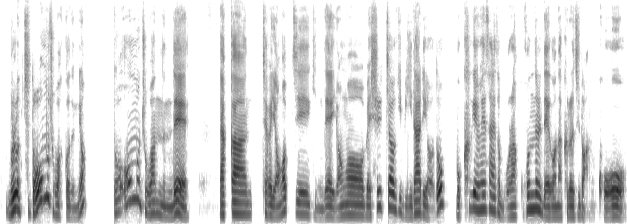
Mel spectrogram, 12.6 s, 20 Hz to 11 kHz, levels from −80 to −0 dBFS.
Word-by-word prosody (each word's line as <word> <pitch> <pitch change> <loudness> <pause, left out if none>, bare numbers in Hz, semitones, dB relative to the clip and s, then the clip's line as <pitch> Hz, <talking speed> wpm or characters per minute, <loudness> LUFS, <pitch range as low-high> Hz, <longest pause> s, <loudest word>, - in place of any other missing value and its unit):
물론 160 +6 +6
진 135 - -9
너무 295 - +6
좋았거든요. 100 - -5 0.5
너무 255 - -2
좋았는데 120 - +1 0.7
약간 120 +1 +3 0.2
제가 110 -2 -2
영업직인데 105 - -2
영업의 110 +1 0
실적이 185 - 0
미달이어도 115 - +1 0.2
뭐 - - -6
크게 180 -1 +2
회사에서 160 -4 -2
뭐라고 100 +2 -6
혼을 170 -1 +1
내거나 95 -1 -1
그러지도 105 0 -4
않고 100 +3 +1
120 Hz, 275 characters per minute, -23 LUFS, 100-160 Hz, 0.7 s, 물론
